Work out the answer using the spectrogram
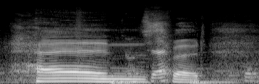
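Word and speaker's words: Hednesford: Even our fans was coming on the radio and telling me how to say Hensford. That's right. You got it right. Hensford.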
